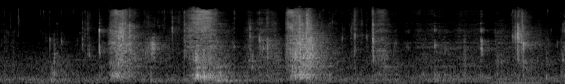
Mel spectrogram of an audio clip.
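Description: Close-miked wet chewing and lip-smacking of tender stewed lamb, with a few louder smacks about a second apart.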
